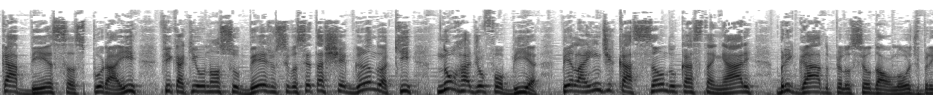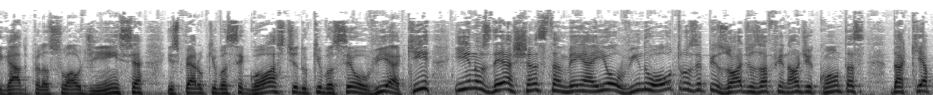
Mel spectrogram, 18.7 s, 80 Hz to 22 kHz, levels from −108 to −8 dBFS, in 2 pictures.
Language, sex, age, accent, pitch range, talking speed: Portuguese, male, 40-59, Brazilian, 135-190 Hz, 165 wpm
